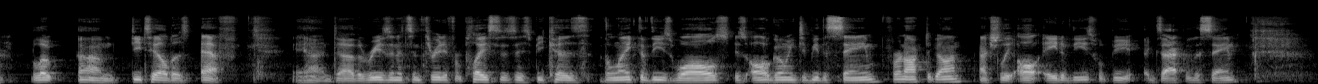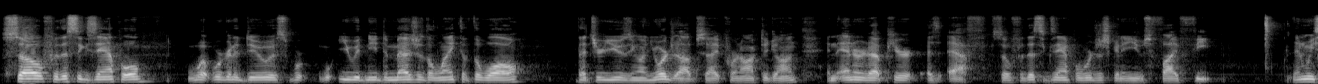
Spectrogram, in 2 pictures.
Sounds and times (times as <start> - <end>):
Speech: 0.0 - 12.5, 13.2 - 26.3.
